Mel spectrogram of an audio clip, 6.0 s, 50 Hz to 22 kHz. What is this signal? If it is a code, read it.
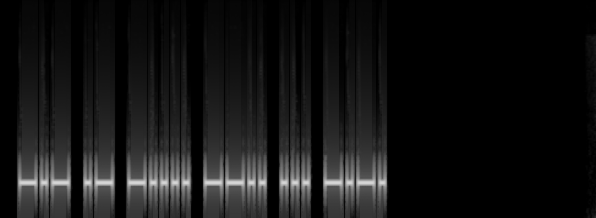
Morse code, heard as a keyed tone, about 21 wpm, 700 Hz. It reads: KA6ZSC
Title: USA Call Signs - 6 Characters - 22wpm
